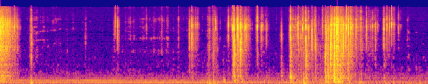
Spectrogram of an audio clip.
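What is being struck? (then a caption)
Bar of soap scraped with a knife blade. A utility knife blade scrapes crunchy shavings off a solid pale green bar of soap with a blue glitter coating, held in the hand. Bright, gritty scraping bursts come in uneven clusters between quiet pauses, with a faint low hum underneath.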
